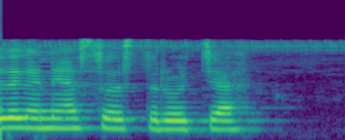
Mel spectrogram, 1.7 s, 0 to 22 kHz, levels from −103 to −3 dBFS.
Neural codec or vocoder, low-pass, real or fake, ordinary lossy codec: none; none; real; none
